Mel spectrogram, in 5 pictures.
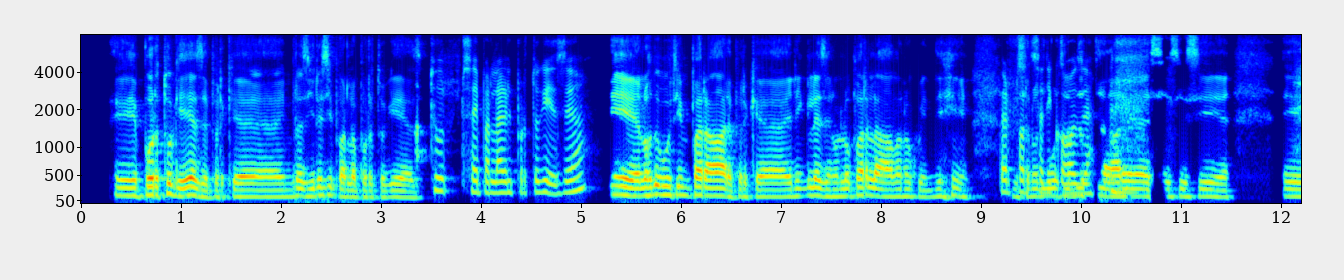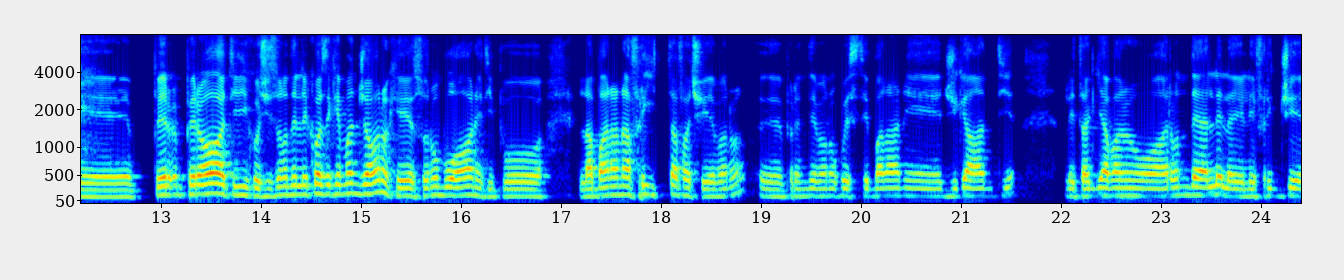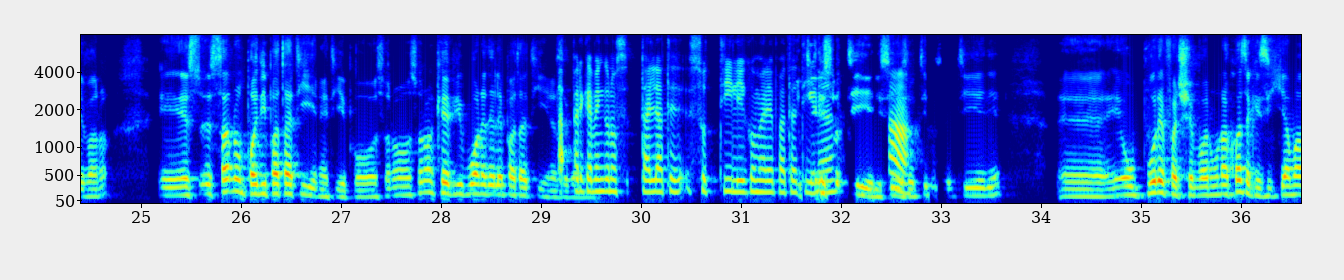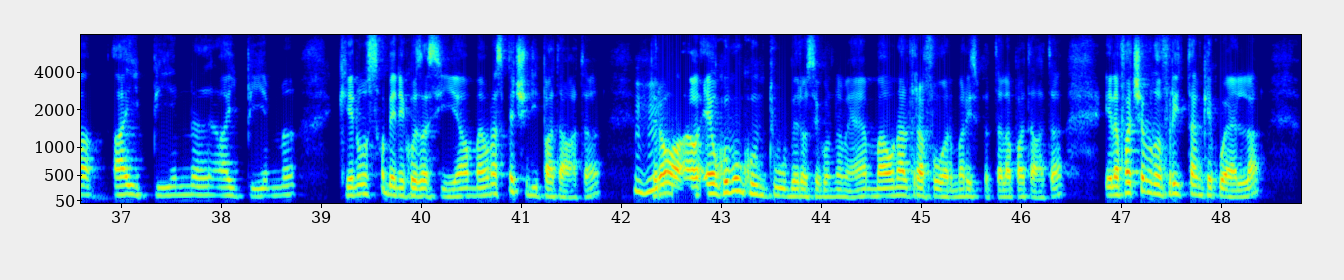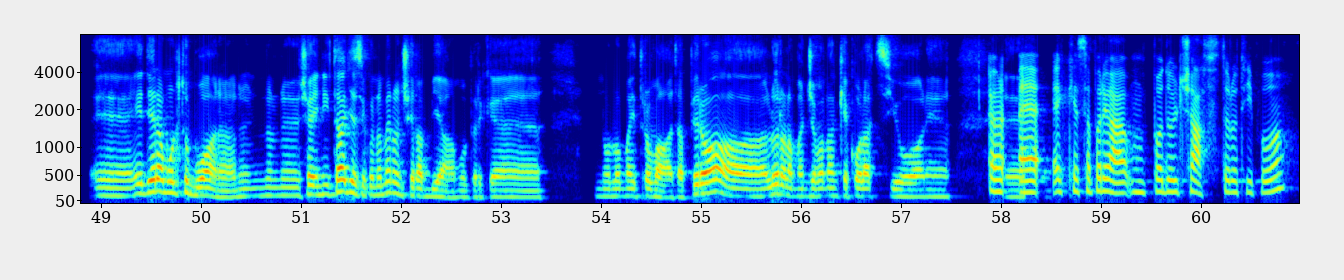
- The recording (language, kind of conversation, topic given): Italian, podcast, Hai mai partecipato a una cena in una famiglia locale?
- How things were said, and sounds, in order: laughing while speaking: "quindi"; snort; in Portuguese: "aipin aipim"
